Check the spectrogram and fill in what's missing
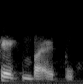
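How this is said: The 'ch' at the start is fully pronounced. This is how speakers from the other region say it. "ellos dicen ... Pronuncia la che"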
